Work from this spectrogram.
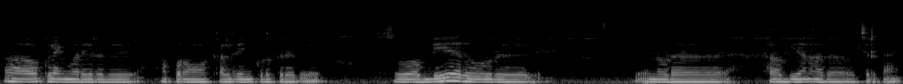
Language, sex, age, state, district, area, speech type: Tamil, male, 30-45, Tamil Nadu, Tiruvarur, rural, spontaneous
